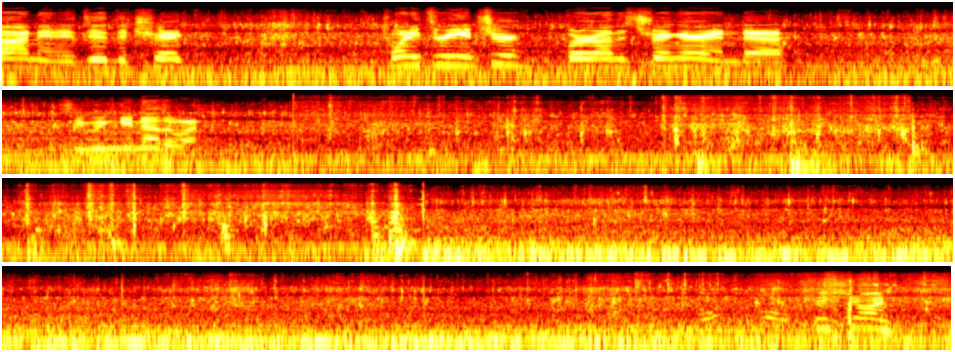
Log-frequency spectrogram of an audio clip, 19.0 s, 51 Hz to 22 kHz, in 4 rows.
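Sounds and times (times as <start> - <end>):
water splashing: 0.0 - 19.0
wind buffeting microphone: 4.5 - 19.0.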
